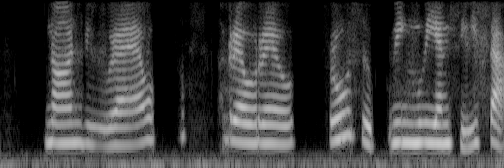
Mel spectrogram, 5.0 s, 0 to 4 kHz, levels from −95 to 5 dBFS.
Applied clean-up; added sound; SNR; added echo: neural diffusion model UNIVERSE++.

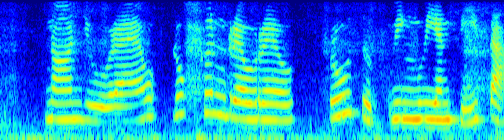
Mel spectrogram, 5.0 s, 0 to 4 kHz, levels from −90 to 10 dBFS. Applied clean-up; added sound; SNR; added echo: none; Breathing; 19 dB; none.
